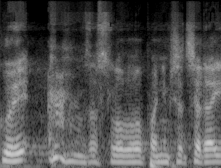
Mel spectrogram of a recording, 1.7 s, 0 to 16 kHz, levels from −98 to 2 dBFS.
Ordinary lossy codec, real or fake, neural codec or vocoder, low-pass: Opus, 16 kbps; fake; vocoder, 48 kHz, 128 mel bands, Vocos; 14.4 kHz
